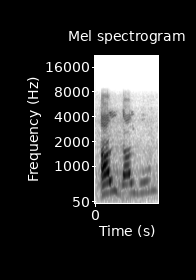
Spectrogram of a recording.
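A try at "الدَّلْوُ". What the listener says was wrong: No, this is a river Shamsi, so Lam will be silent. Ad Dalvun. Ad. Join alif with dal. Ad-dalvun.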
